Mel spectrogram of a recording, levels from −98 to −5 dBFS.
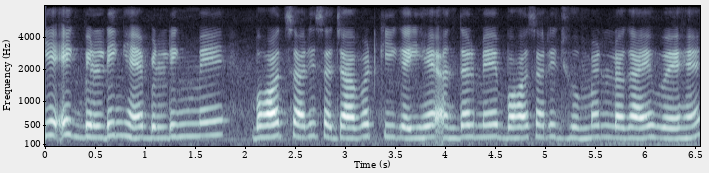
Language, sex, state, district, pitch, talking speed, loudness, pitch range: Hindi, female, Bihar, Jamui, 245 Hz, 185 wpm, -18 LUFS, 230-255 Hz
